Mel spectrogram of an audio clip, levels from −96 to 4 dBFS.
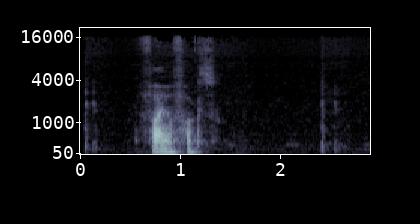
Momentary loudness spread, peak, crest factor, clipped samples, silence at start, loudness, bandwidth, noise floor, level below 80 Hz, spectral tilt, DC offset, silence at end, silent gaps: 23 LU; -8 dBFS; 26 dB; under 0.1%; 0.65 s; -29 LUFS; 16.5 kHz; -73 dBFS; -60 dBFS; -6.5 dB/octave; under 0.1%; 1.6 s; none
